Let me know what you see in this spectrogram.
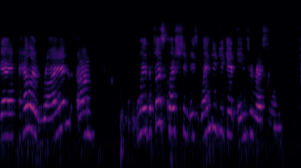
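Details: Adult woman speaking; typical speech.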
